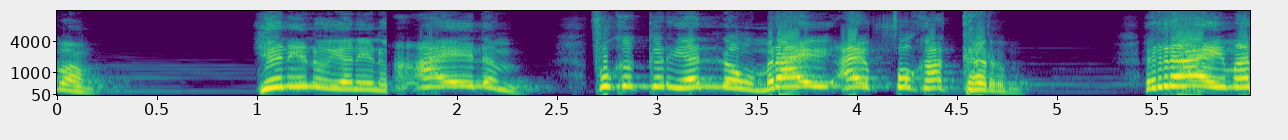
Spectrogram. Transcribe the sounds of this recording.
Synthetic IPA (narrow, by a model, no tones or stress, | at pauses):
bam | jɛnenowjɐnenoajɪnɨm | fukakːɐɾjɛlːɐhumɾajajfokakːɐɾɨ̰m | ɾajmɐ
